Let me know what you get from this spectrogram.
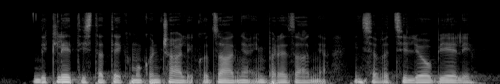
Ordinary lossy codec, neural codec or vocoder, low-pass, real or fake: none; none; none; real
